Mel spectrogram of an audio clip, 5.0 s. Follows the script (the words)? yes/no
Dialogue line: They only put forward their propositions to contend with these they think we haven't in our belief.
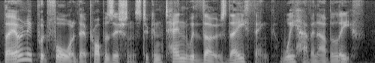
no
